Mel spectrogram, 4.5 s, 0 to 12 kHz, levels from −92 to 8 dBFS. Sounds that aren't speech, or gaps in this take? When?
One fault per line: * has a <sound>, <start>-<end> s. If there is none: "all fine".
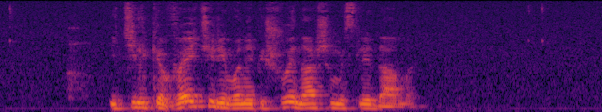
all fine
